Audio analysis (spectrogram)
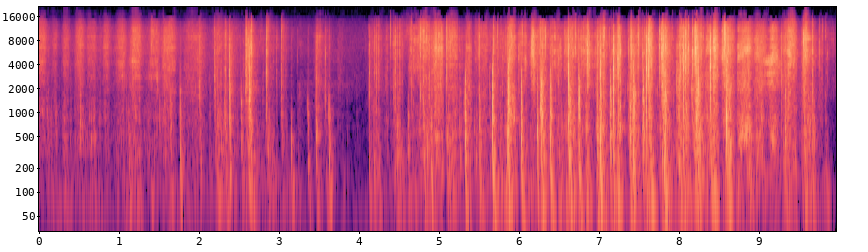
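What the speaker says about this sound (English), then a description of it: "I'm just cutting this little protective layer off of it so I can actually get to the figure" Plastic protective packaging being cut and peeled off a boxed figure, a run of sharp close clicks and crinkly snips, sparse at first, then after a short silence dense and rapid.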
